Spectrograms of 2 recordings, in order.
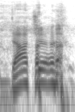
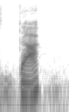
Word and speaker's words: dacha: So I think of this as pronounced as daca, as a daca. But the pronunciation is dacha? – Yeah, it shows the ch. I would think the same thing, daca, but you know, maybe both are fine.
